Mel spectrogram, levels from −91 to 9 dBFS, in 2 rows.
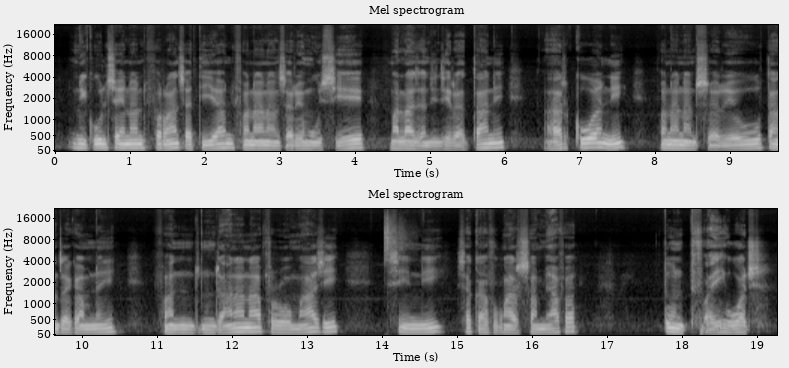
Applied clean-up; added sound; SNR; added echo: none; Rattle (instrument); 10 dB; none.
